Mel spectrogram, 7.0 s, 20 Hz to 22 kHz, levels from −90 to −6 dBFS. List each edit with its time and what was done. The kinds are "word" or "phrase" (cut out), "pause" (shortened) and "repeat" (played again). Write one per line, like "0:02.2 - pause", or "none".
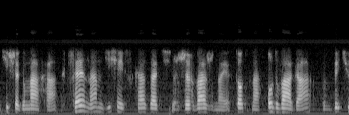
none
